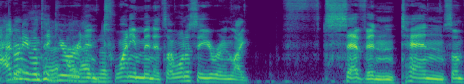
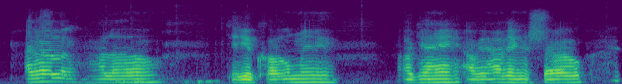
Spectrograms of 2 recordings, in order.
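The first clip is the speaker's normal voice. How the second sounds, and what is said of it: Groggy, dead-tired zombie-like voice. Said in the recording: “I was so dead tired ... I sound like a zombie. I sound like...”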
